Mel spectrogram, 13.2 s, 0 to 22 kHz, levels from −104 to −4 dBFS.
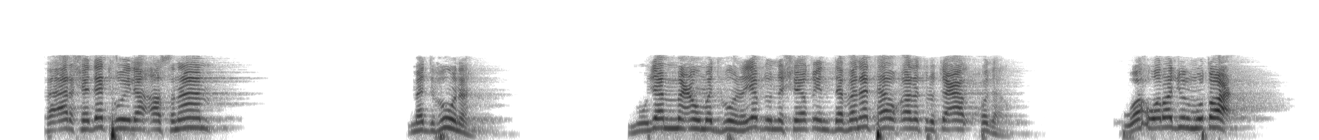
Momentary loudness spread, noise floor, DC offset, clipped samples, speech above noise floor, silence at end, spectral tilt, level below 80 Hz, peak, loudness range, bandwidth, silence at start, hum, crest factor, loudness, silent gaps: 13 LU; -60 dBFS; under 0.1%; under 0.1%; 31 dB; 0.75 s; -7.5 dB/octave; -46 dBFS; -10 dBFS; 8 LU; 5.2 kHz; 0.45 s; none; 22 dB; -29 LUFS; 2.67-4.05 s, 5.19-6.28 s, 10.46-11.13 s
